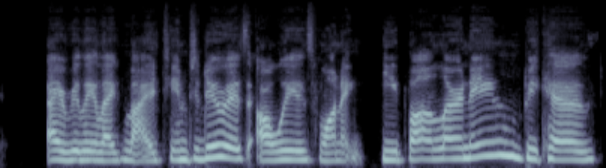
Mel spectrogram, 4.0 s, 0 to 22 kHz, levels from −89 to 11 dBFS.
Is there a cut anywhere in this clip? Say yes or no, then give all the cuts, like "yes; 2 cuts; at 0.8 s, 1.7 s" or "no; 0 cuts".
no; 0 cuts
